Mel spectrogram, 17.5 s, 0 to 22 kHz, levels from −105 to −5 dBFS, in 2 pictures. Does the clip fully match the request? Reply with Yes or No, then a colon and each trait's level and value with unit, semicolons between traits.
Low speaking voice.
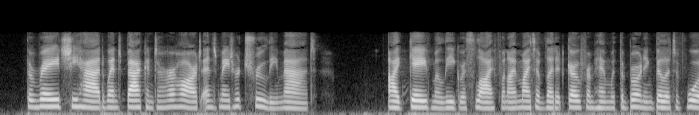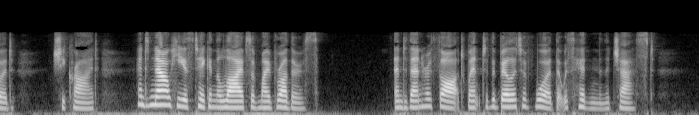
No: high, 190 Hz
